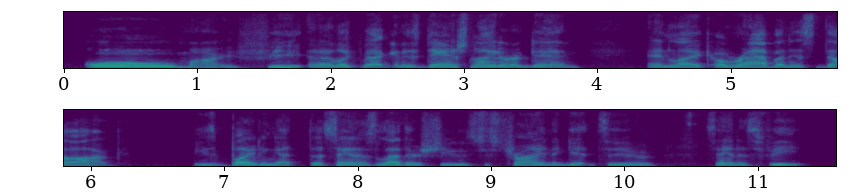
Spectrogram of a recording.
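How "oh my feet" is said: put-on loud mall-style jolly old man voice. Retelling what the mall santa said as the storyteller walked past, in a mall santa voice. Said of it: "in that mall Santa's voice".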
